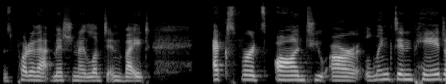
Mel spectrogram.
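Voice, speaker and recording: A woman's voice: lowish voice, sharp tone. Female livestream host, casual and enthusiastic, talking from one corner of a numbed mouth. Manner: speaking out of the side of the mouth, numb from dental work. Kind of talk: livestream interview introduction, casual chat.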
